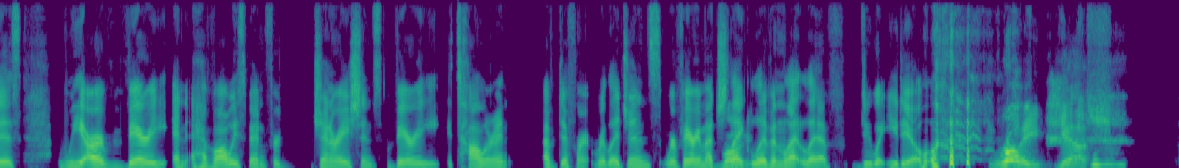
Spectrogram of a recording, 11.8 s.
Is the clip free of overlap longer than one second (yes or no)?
yes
